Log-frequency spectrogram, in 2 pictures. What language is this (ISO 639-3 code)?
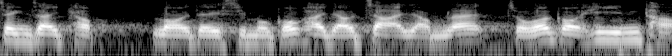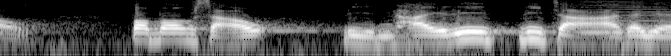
yue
